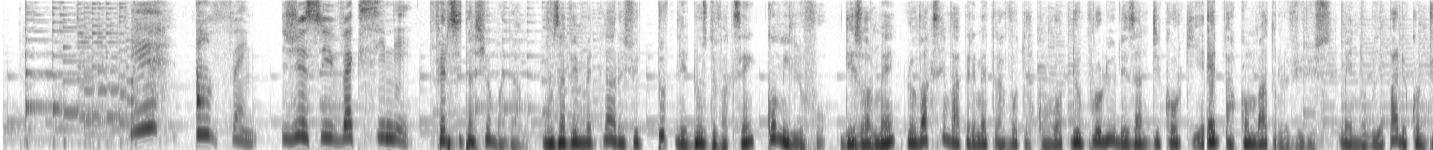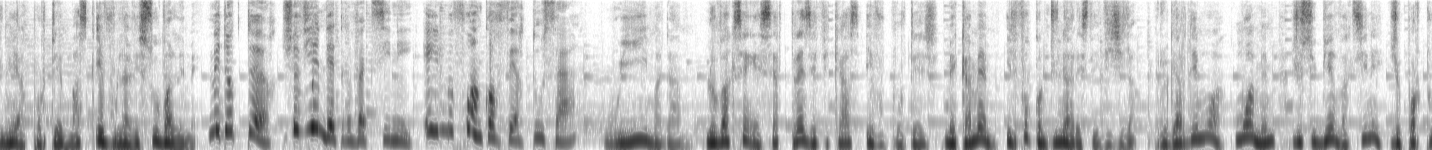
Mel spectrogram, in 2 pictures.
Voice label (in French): SPOT COVAX, FRANCAIS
